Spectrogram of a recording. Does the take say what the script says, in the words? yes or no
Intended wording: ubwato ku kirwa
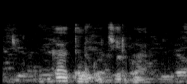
yes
